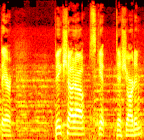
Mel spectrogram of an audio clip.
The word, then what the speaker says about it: Desjardin: Big shout out, Skip Desjardin. It's pronounced like it's written. People, there's no accents, there's no silent S's like we talked about in the pregame show here.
